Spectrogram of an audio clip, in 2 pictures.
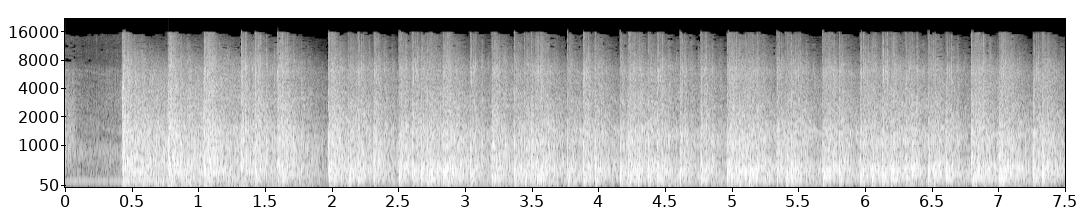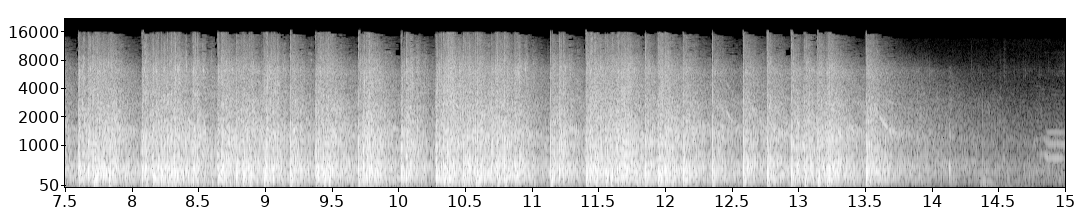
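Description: Two Royal Fireworks Silver Willow cakes firing at once: a rapid, unbroken barrage of shots and bursts that starts about half a second in and stops abruptly just before the end.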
